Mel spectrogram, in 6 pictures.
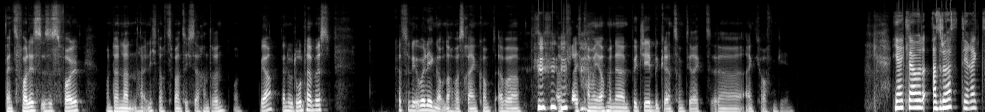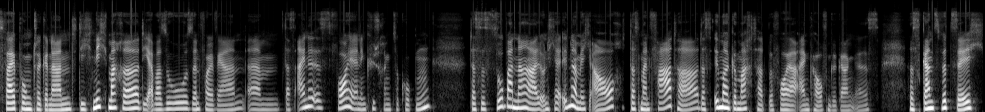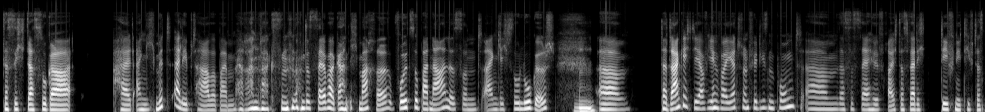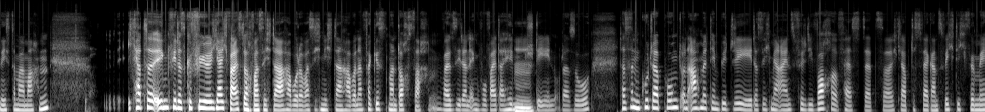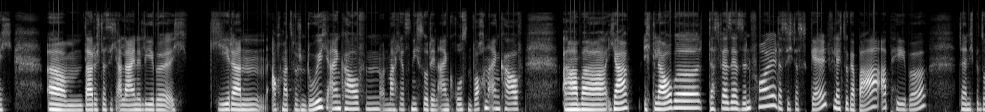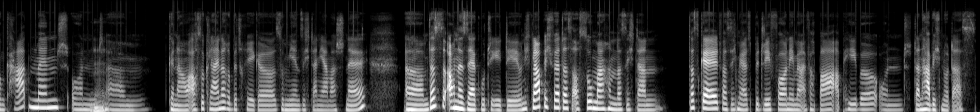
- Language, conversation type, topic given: German, advice, Wie gehe ich mit der Überforderung durch die große Auswahl beim Einkaufen um?
- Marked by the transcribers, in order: other background noise; giggle; distorted speech; laughing while speaking: "Heranwachsen und es selber gar nicht mache"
